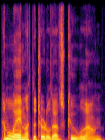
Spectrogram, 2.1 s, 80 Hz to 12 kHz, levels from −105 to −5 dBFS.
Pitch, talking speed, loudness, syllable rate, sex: 145 Hz, 255 wpm, -15 LUFS, 6.9 syllables/s, male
